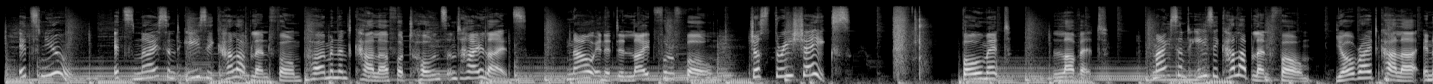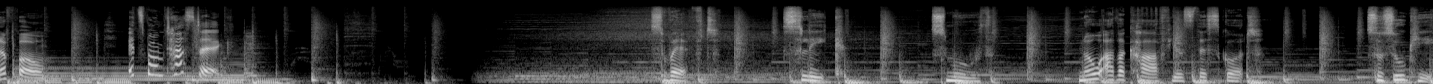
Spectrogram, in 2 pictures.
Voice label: Accented English Commercial; German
